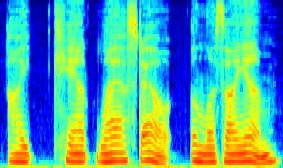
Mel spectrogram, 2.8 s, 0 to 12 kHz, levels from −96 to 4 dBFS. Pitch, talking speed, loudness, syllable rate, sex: 150 Hz, 150 wpm, -16 LUFS, 3.5 syllables/s, female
